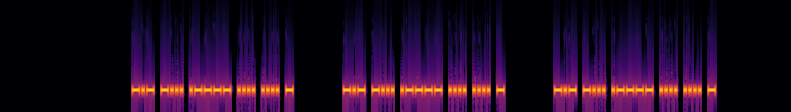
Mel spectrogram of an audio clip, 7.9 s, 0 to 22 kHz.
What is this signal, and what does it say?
Morse code, heard as a keyed tone, about 52 wpm, 700 Hz. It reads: KB1HHT KB1HHT KB1HHT
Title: USA Call Signs - 6 Characters - Repeated 3x - 50wpm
